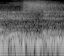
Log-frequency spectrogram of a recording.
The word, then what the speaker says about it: Houston: this up is that they kept saying Houston Houston I I come to people's office and poke my head in and go it's h and they say why is it h I said listen we were Incorporated 50 years before um Houston Texas was and you don't live in a hou you live in a house so for that matter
